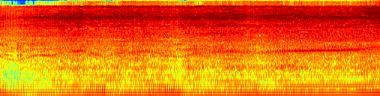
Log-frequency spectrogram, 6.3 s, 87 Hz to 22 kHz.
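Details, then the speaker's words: Honda Activa 6G BS-6 scooter, 109.51cc air-cooled PFI engine with CVT, started for a sound check: it catches quickly, settles to a steady buzzing idle, then revs with a clean rising tone, though the owner feels pickup is slow. "So engine మాత్రం Honda వారికి అయితే చాలా చాలా స్మూత్గా ఉంటుంది."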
